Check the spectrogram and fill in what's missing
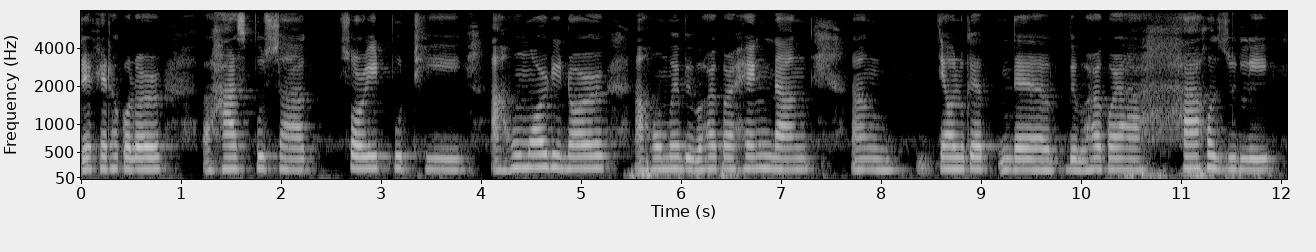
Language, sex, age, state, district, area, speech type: Assamese, female, 18-30, Assam, Kamrup Metropolitan, urban, spontaneous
